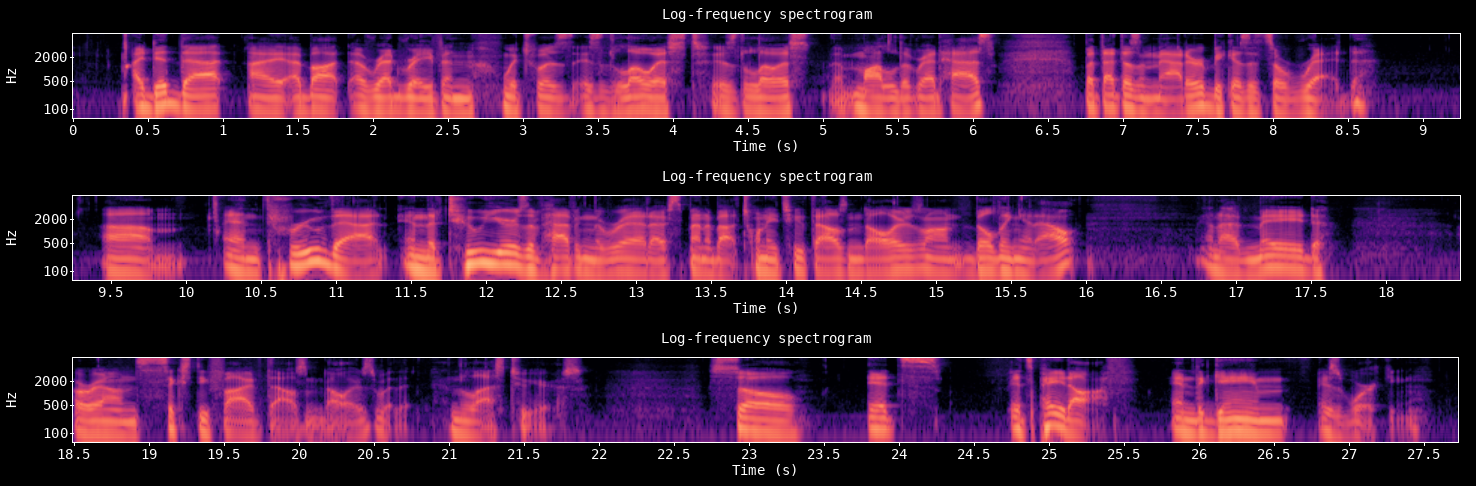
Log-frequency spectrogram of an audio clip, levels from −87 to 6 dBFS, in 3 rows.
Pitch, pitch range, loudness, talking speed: 100 Hz, 95-115 Hz, -23 LUFS, 165 wpm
